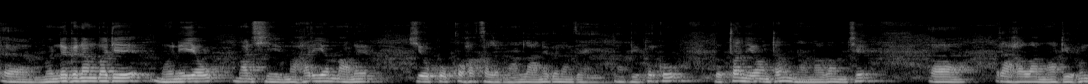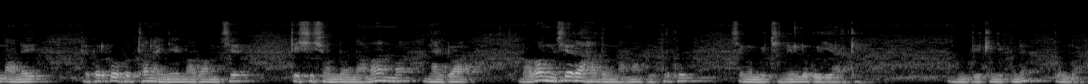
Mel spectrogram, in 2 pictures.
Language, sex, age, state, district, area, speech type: Bodo, male, 60+, Assam, Kokrajhar, rural, spontaneous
